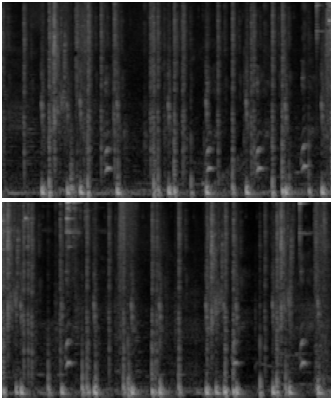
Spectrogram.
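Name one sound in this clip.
Game weapons strike enemies with rapid, repeated thuds and hits.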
